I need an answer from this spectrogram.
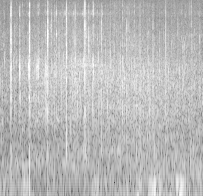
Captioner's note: audience applauding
